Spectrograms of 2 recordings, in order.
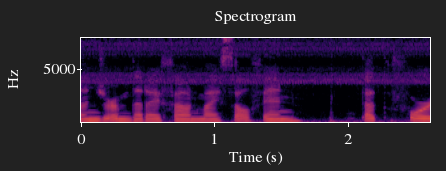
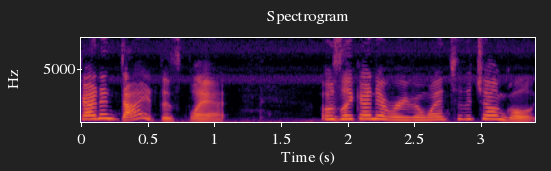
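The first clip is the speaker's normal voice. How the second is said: baffled exclamation; 7 semitones higher, 6 dB louder than usual. Retold or imitated. Retelling her baffled reaction.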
